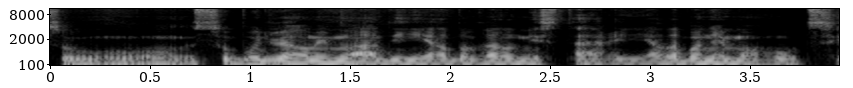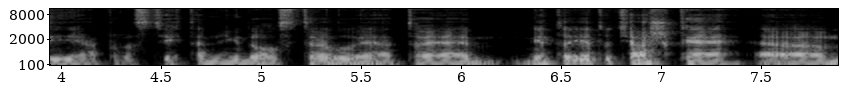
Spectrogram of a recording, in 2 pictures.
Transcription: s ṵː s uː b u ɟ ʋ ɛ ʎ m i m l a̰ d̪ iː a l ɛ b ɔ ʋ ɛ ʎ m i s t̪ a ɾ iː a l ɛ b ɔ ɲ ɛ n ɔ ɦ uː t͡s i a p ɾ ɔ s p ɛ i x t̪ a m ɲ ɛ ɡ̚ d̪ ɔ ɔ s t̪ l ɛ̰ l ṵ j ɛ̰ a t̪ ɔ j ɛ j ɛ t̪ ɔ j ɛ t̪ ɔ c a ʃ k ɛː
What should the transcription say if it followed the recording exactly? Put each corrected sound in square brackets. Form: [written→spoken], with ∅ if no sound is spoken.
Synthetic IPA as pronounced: s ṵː s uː b u ɟ ʋ ɛ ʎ m i m l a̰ d̪ iː a l ɛ b ɔ ʋ ɛ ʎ m i s t̪ a ɾ iː a l ɛ b ɔ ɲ ɛ [n→m] ɔ ɦ uː t͡s i a p ɾ ɔ s [p→c] ɛ i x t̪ a m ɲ ɛ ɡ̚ d̪ ɔ ɔ s t̪ [l→ɾ] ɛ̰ l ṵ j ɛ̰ a t̪ ɔ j ɛ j ɛ t̪ ɔ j ɛ t̪ ɔ c a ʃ k ɛː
